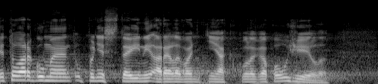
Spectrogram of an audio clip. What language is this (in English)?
Czech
